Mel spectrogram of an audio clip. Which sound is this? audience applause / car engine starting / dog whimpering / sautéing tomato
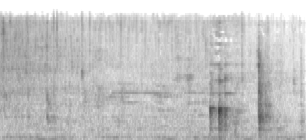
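sautéing tomato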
